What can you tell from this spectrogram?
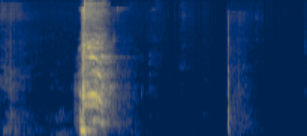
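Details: A single short, dry cough from a child in a quiet room, followed by a faint click; an isolated spontaneous cough.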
